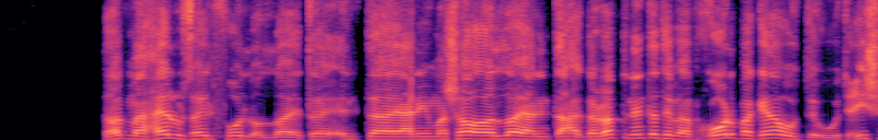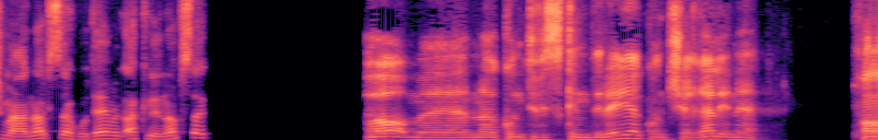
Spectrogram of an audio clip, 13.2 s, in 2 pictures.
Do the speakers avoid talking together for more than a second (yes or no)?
yes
